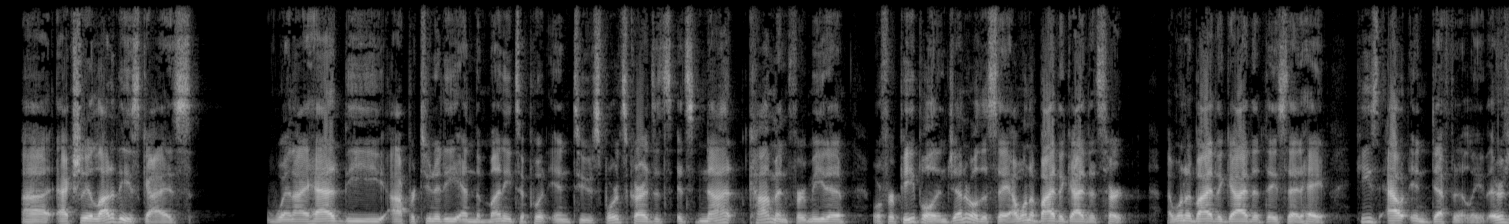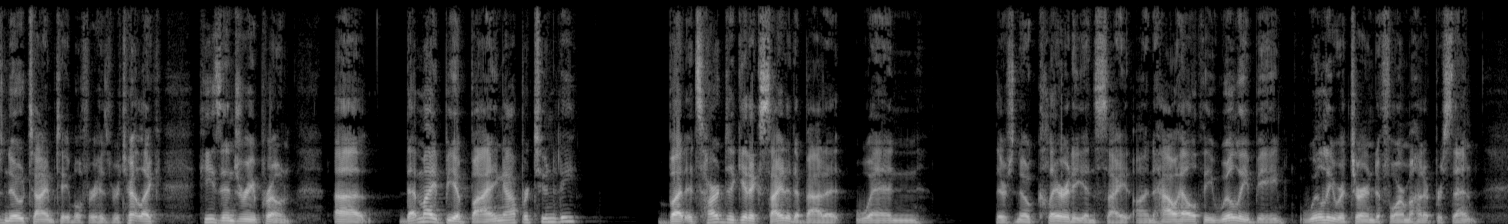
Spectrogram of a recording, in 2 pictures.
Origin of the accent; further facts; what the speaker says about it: Canton, Ohio, United States; In fact, CJ McCollum is from my hometown. Shout out Canton Glen Oak High School.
